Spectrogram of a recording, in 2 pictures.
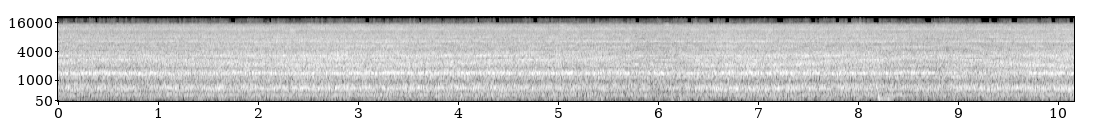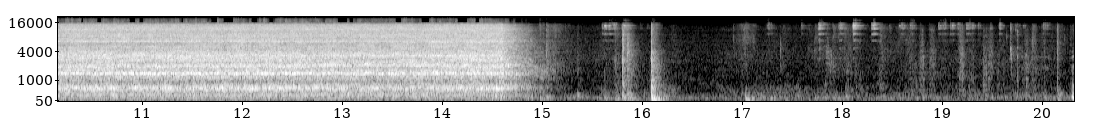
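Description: A handheld heat tool blows a steady, loud whoosh over a handmade card for about fifteen seconds, then cuts off, leaving quiet handling noises.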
